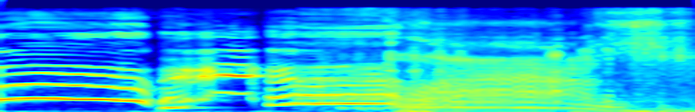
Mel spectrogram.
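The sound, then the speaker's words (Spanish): A human voice imitates an animal cry: a loud, strained wail that drops in pitch, two short honking yelps, then a long, raspy, braying groan that mixes a bark, a donkey's bray and a neigh. “Descritos como una mezcla entre un ladrido apagado de un perro con los chillidos de un burro y los relinchos de un caballo, güey.”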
